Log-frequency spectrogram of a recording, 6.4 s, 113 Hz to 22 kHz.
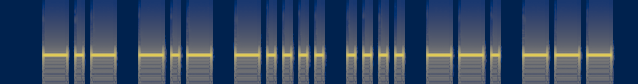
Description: Morse code, heard as a keyed tone, about 15 wpm, 700 Hz. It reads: KK6HGO
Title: USA Call Signs - 6 Characters - Repeated 2x - 15wpm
